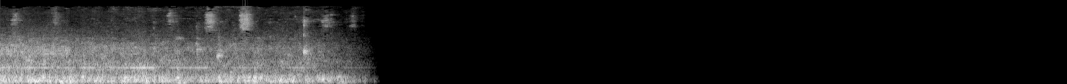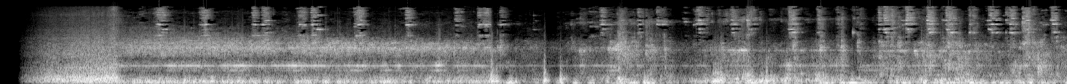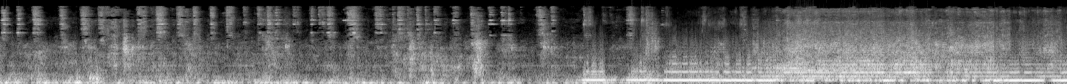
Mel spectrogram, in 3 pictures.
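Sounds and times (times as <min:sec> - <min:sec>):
jet airliner cabin rumble: 0:11.0 - 0:31.9
clicks and knocks: 0:16.5 - 0:28.0.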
